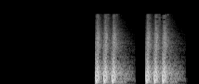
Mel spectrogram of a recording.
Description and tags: Battle Rifle
Various Gun effects I created using:
different Snare drums and floor toms
Light Switch for trigger click
throwing coins into a bowl recorded with a contact mic for shell casings
Battle, guns, rifle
